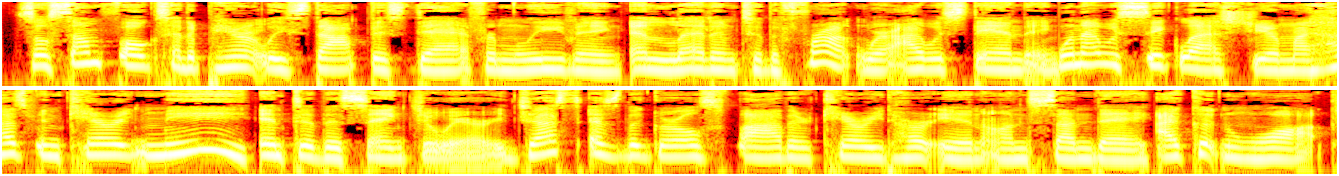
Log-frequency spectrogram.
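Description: A woman hosting a daily devotional podcast, preaching and praying with fervor, her voice hoarse after a weekend of ministry, recorded in a small studio. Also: mid-range voice, dry recording. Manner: warm fervent preaching and prayer.

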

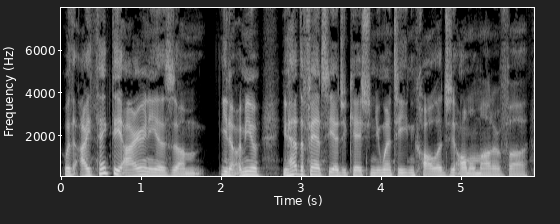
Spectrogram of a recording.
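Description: A man hosting a podcast interview, chatty and curious, asking quick follow-up questions. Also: mid-range voice, no echo, clean studio sound. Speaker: podcast host. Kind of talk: conversational interview.

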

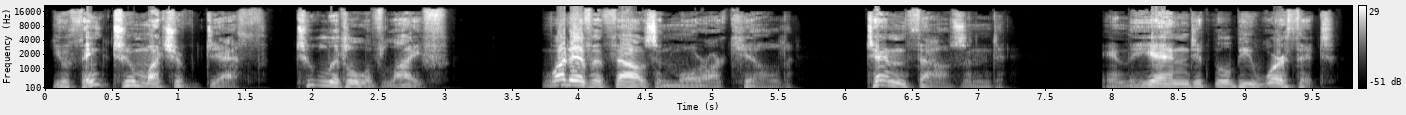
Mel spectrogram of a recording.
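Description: A man's voice: mid-range voice, huge pitch swings, a little slow, a bit bright, husky, no room sound, studio quality, exaggerated voice. A man reading aloud voices a gaunt, obsessive old man who speaks with desperate intensity. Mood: intense pleading.

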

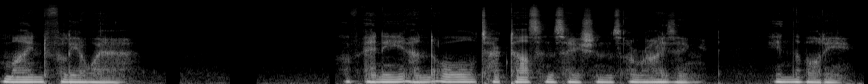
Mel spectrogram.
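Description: A man leading a guided meditation as a teacher, giving gentle, measured instructions in short phrases with pauses between them. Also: on the low side, flat delivery, husky.

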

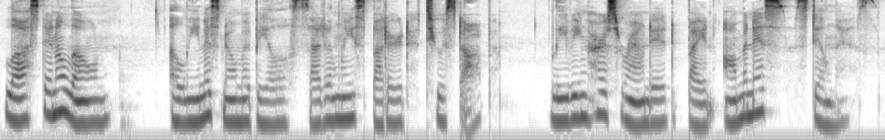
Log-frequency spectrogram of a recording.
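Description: A woman with a hoarse, raspy voice from a cold takes her time with every phrase. Her pitch sits a little low, and she talks softly and without hurry, as if reading a tale at home. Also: fairly even intonation. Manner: soft, unhurried storyteller. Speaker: podcast host. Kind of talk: casual chat and storytelling. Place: home desk set up for streaming.

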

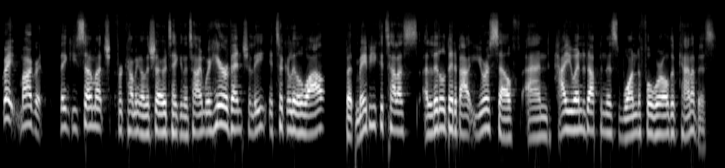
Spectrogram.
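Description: A man's voice: fairly high pitch, fast talker, a bit bright. A man hosting a podcast with a mid-Atlantic accent and a slight American twang, reading an upbeat intro and asking questions. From Luxembourg. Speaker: podcast host. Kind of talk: scripted intro and interview.

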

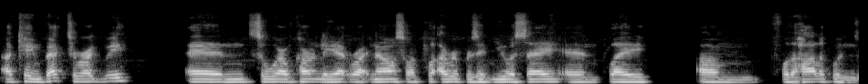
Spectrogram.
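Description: A man in his thirties from New Zealand, a guest on an interview, answering casually and humbly with many pauses and fillers. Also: mid-range voice. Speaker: guest, professional rugby player.

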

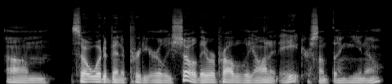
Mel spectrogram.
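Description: Male podcast co-host, lowish voice, relaxed conversational anecdotes, stop-and-start delivery, very dry sound. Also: dry recording. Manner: halting, chuckles often while talking. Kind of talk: casual chat, telling music trivia and anecdotes.

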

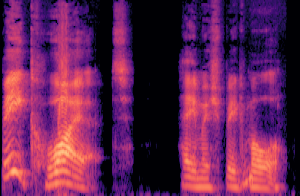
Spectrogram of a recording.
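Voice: mid-range voice, big pitch swings, normal speed, voice pushed up. A storyteller voicing a flustered, well-meaning male magician schoolteacher in a children's storybook, fussy and exclaiming. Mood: cross.

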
